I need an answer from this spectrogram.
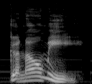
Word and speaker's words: Ga-nomee: "How do you spell that?" "Why, yes," Ga-nomee answered. "Ga-nomee, G-N-O-M-E.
